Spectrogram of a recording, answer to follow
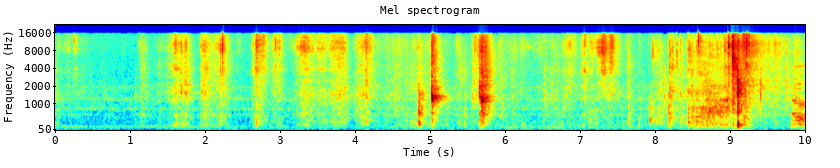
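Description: Cardboard shipping box being opened by hand: packing tape and paper tearing and crinkling in short scattered rips and scrapes, with sharper rips about five seconds in and the loudest one near the end.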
